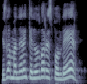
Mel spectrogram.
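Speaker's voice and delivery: ordinary talk, nothing marked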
